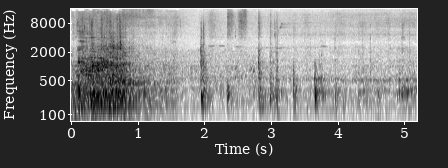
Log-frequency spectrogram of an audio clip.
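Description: A burst of rustling from a handheld camera being moved, then scattered light taps and knocks of footsteps, about one every third of a second at irregular spacing.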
